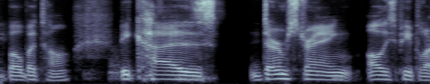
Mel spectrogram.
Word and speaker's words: Beauxbatons: Well, in French, just to let you know, we don't actually pronounce that S. It'll be Beauxbatons. – Okay. – Yeah. – Beauxbatons.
